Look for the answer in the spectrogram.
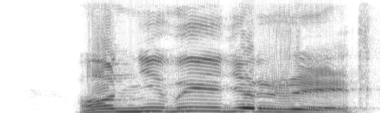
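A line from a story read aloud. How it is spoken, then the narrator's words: Giant shouting. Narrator (Russian): крикнул великан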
